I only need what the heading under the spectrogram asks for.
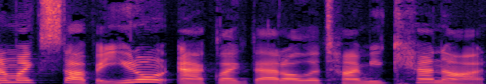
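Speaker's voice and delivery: plain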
